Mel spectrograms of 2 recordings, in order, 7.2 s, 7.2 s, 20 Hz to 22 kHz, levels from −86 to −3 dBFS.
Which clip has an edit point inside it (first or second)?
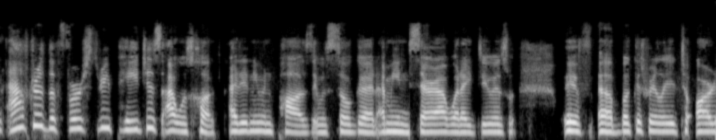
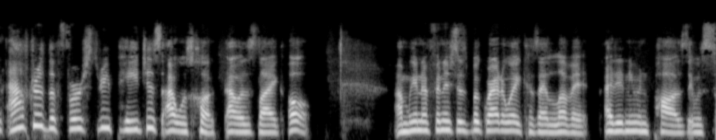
first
